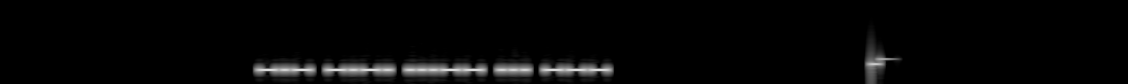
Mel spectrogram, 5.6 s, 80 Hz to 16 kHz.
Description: Morse code, heard as a keyed tone, about 42 wpm, 700 Hz. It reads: KC3SO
